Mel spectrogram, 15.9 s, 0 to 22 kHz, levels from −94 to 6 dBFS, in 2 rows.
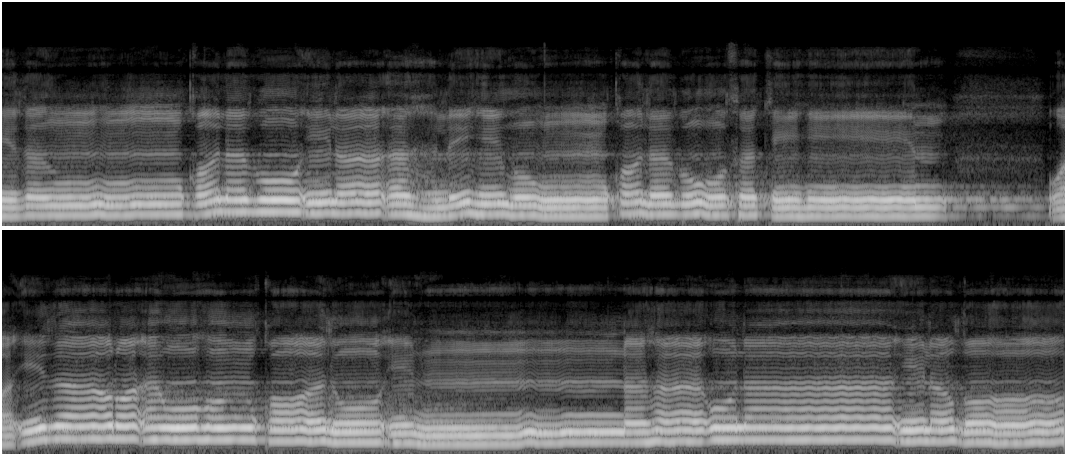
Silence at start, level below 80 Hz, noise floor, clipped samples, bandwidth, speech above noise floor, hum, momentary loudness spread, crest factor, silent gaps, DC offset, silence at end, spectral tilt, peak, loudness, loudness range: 0 s; -62 dBFS; -39 dBFS; under 0.1%; 8.6 kHz; 21 dB; none; 5 LU; 12 dB; none; under 0.1%; 0 s; -9.5 dB/octave; -6 dBFS; -19 LUFS; 3 LU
